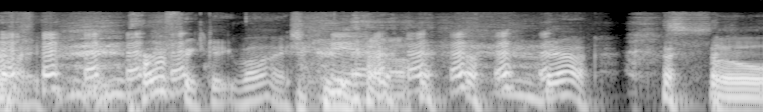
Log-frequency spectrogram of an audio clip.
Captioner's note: laughing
